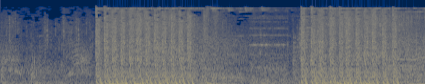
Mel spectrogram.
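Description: An assault rifle fires rapid bursts.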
